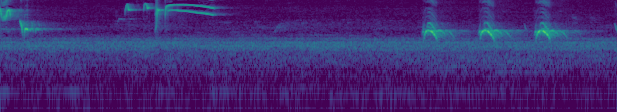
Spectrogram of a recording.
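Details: A thrush in a shrubbery tree sings a high slurred whistle and a short trilled phrase, pauses, then gives three repeated ringing notes about half a second apart, all over a faint steady hum.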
